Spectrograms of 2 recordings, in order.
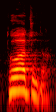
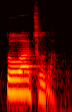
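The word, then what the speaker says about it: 도와주다: ঠিক আছে, তারপর দেখি ধোয়া জুদা। ধোয়া জুদা, ধোয়া জুদা, জিউতটা কিন্তু জ আর ঝয়ের মাঝখানে একটা উচ্চারণ হবে, যদিও এখানে ওটা লেখা সম্ভব না, এর জন্য আমি দোয়া ছুদা, দোয়া ছুদা, অথবা আপনারা দোয়া জুদাও বলতে পারেন, সমস্যা নেই।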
